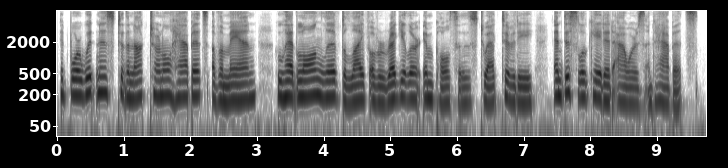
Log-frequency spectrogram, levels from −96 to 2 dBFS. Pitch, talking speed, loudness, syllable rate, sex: 160 Hz, 160 wpm, -19 LUFS, 4.9 syllables/s, female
